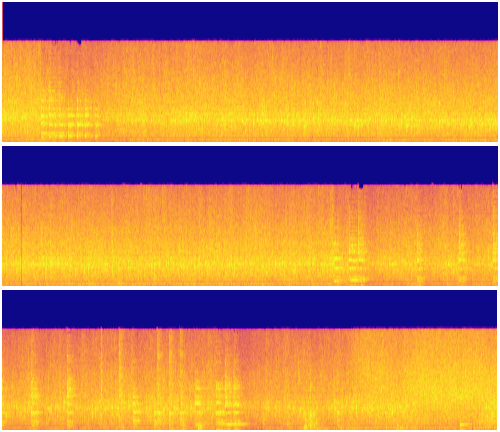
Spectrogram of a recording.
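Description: Diced chicken and grated garlic sizzling as they fry in oil in a stainless steel pot. A wooden spoon stirs the pieces, knocking against the pot with a run of clicks past the halfway point.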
